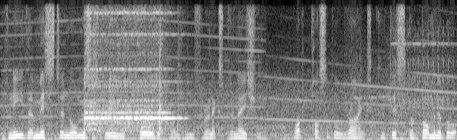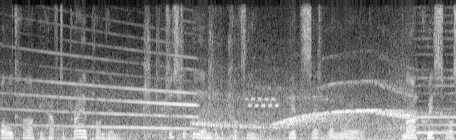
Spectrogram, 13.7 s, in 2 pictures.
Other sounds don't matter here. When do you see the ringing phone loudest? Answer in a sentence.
The volume of the ringing phone peaks at 2 seconds.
